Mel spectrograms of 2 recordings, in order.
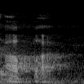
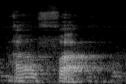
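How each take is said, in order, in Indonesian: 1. Konsonan di tengah adalah bunyi p. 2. Konsonan di tengah adalah bunyi f.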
